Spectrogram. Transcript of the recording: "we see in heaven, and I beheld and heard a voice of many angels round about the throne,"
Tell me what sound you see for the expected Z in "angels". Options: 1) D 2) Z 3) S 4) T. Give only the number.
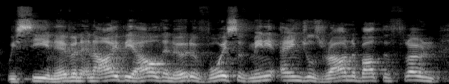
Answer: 2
